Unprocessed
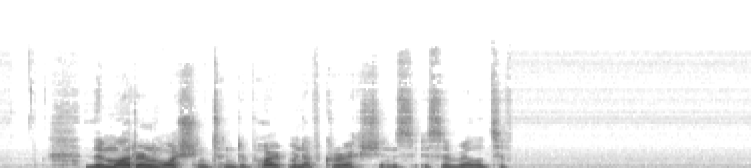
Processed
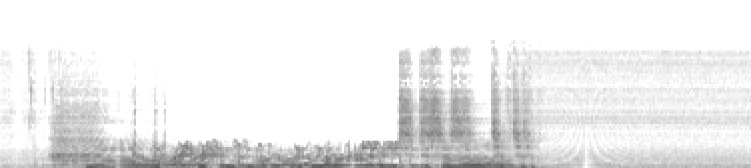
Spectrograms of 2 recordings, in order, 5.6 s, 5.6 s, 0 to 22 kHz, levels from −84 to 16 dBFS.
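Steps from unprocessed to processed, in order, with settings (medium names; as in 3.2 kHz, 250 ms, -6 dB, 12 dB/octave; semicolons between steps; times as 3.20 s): 1.07–2.98 s: formants replaced by sine waves; compressor with a negative ratio -27 dBFS, ratio -1; de-hum 269.5 Hz, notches 31; on a send: loudspeakers at several distances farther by 54 m -3 dB, 78 m -8 dB; on the sum: cancelling through-zero flanger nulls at 0.57 Hz, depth 5.1 ms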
